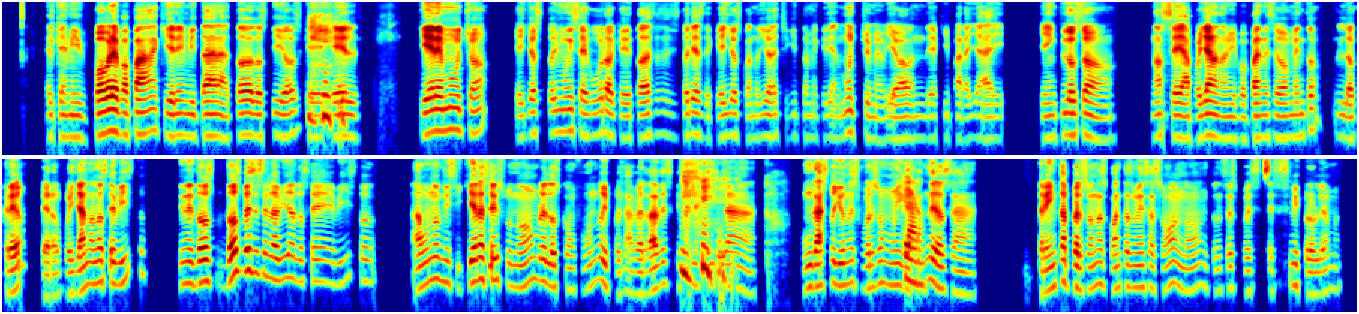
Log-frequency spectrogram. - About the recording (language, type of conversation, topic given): Spanish, advice, ¿Cómo te sientes respecto a la obligación de seguir tradiciones familiares o culturales?
- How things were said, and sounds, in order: laugh; other background noise; laugh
